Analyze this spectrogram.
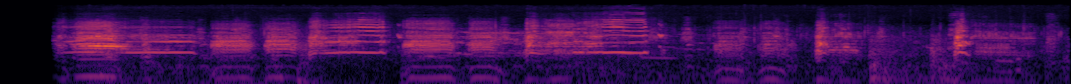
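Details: A pair of African geese in a backyard giving loud, harsh honks in rapid, overlapping bursts, each nasal blast with a rich layered tone, repeated steadily for about eight seconds with brief gaps between calls.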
